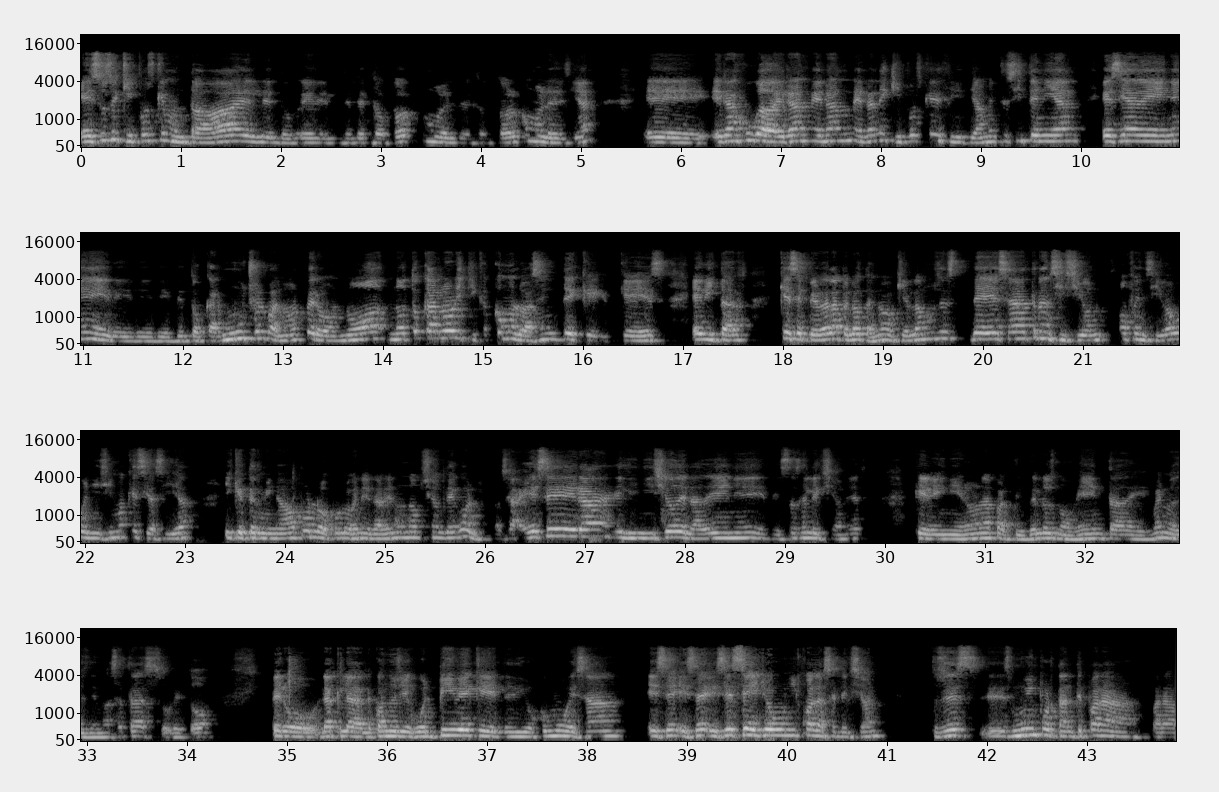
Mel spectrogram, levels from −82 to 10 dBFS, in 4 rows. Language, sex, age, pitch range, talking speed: Spanish, male, 30-49, 165-205 Hz, 180 wpm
